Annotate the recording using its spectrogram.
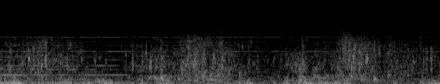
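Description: Kayak paddle blades dipping into and pulling through river water, with irregular splashes and drips from alternating strokes. Background music fades out in the first second or so.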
